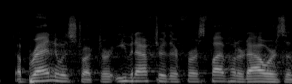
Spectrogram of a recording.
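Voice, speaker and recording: A man talks at a medium pitch. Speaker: flight instructor asking a question. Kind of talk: audience question at conference panel. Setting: conference hall. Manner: reading from notes.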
